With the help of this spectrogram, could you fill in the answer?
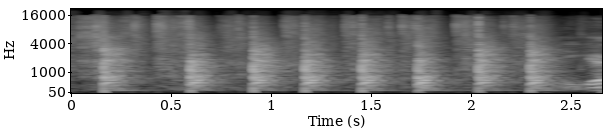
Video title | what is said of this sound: Cowboy Gun Balloon Tutorial - Video 59 - BalloonTube with Graham Lee | the two pinch twists at the side and this top one have got to be quite tight because it makes a louder noise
